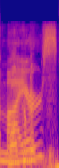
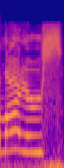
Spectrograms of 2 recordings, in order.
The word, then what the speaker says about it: Meijer: When I get greeted, when I walk into Meijer's, welcome to Meijer's. – I'm like, it's Meijer.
